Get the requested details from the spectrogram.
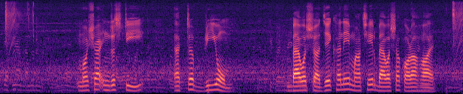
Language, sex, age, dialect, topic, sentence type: Bengali, male, 18-24, Standard Colloquial, agriculture, statement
